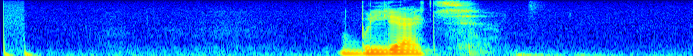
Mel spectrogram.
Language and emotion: Russian, angry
